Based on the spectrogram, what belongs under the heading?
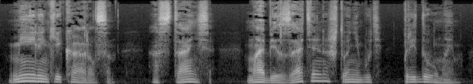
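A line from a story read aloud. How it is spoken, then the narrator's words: Joyful, tender request. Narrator (Russian): Гунила с радостью ласково попросила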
